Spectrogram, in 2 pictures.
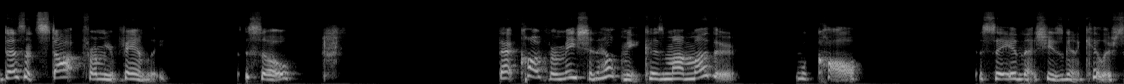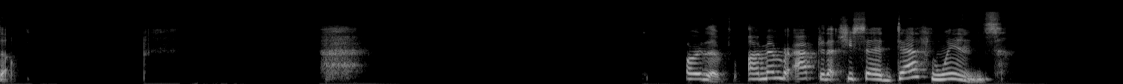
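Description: A middle-aged woman talks with animation over an online call, in bursts with pauses.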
